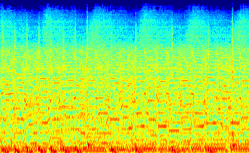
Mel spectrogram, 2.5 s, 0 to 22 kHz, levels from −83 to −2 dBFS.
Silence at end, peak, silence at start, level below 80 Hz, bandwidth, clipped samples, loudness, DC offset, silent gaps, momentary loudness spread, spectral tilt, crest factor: 0 s; 0 dBFS; 0 s; -18 dBFS; 18 kHz; under 0.1%; -11 LUFS; under 0.1%; none; 1 LU; -4.5 dB/octave; 10 dB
